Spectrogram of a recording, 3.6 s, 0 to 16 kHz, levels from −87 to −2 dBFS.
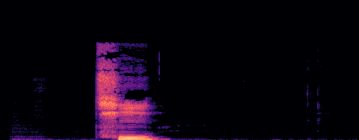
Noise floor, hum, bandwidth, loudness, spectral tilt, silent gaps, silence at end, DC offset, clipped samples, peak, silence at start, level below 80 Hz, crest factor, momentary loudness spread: -78 dBFS; none; 11.5 kHz; -19 LUFS; -5 dB/octave; none; 2 s; under 0.1%; under 0.1%; -6 dBFS; 0.95 s; -60 dBFS; 20 dB; 21 LU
